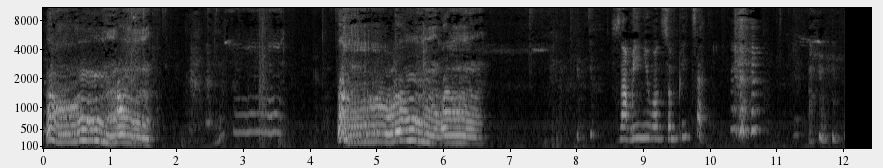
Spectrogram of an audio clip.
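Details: Two Basset Hounds beg their owner for pizza with long, wavering, moaning howls that rise and fall in pitch.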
